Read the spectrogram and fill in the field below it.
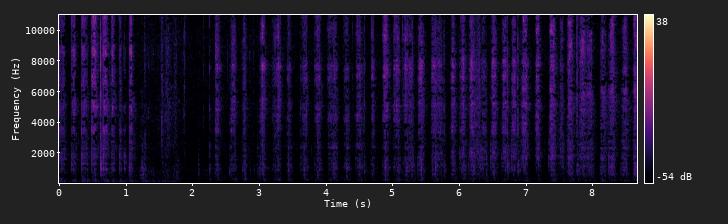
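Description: A utility knife cuts through thick leather with short rasping strokes.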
